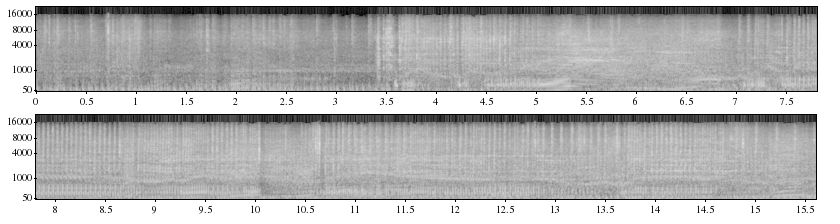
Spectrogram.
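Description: Enduro motorcycle engine revving, its pitch rising and falling again and again, louder from about three and a half seconds in.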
